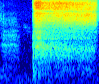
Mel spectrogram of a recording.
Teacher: I try to start off with going ts as an unvoiced sound in different counts. So I'd start with maybe a count of 4 of those, a healthy breath, and tss, 2, 3, 4, and off.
